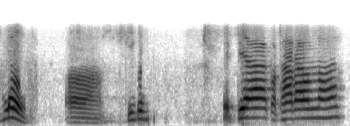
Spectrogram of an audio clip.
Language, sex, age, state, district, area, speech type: Assamese, male, 30-45, Assam, Majuli, urban, conversation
